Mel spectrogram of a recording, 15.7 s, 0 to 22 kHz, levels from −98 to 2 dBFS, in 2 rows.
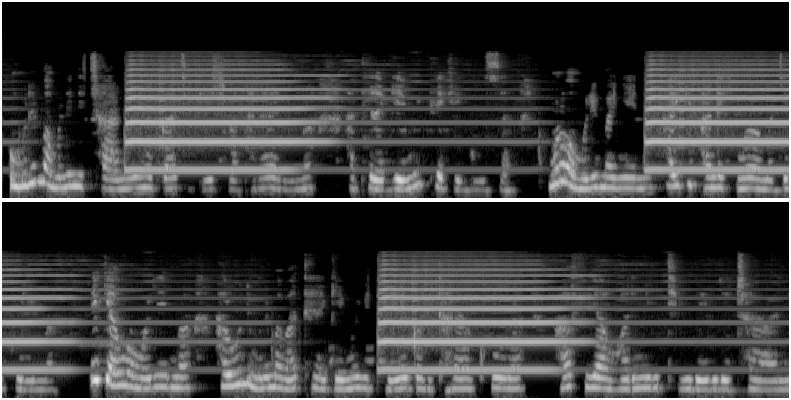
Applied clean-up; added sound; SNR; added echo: classical method log-MMSE.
